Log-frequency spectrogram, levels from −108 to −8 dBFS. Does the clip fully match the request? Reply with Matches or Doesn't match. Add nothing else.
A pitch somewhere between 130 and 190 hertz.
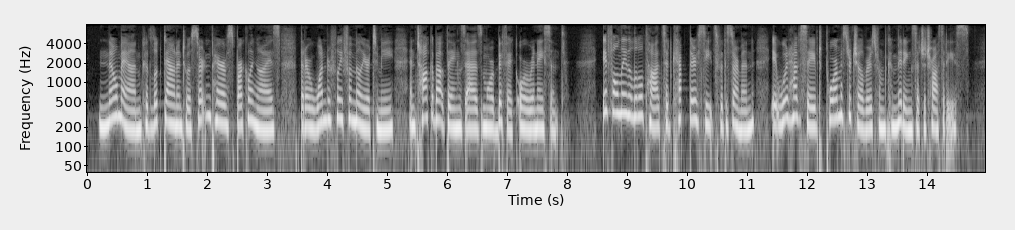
Doesn't match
